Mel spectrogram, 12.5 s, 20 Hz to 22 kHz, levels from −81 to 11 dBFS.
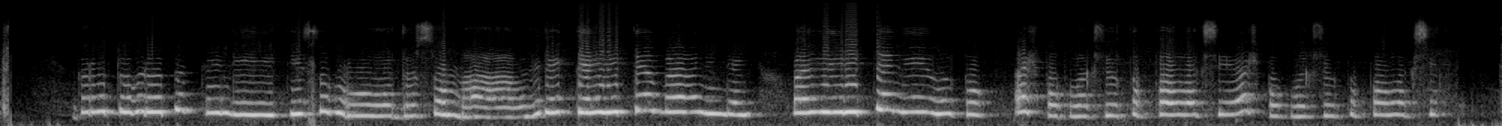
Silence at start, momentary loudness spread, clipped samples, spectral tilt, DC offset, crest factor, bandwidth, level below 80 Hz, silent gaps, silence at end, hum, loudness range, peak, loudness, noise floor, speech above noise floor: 0 s; 12 LU; under 0.1%; -5.5 dB/octave; under 0.1%; 10 dB; 9.8 kHz; -50 dBFS; none; 0.35 s; none; 7 LU; -4 dBFS; -15 LUFS; -47 dBFS; 31 dB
